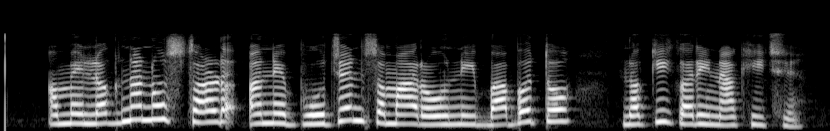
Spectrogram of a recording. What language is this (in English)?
Gujarati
